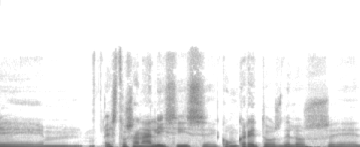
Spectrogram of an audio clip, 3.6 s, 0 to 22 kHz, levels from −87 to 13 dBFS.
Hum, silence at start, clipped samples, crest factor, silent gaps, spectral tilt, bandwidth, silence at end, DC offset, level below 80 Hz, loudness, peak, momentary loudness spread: none; 0 s; under 0.1%; 18 dB; none; -6 dB/octave; 14.5 kHz; 0 s; under 0.1%; -50 dBFS; -32 LUFS; -12 dBFS; 8 LU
